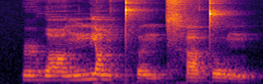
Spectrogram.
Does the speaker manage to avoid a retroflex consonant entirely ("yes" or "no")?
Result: no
